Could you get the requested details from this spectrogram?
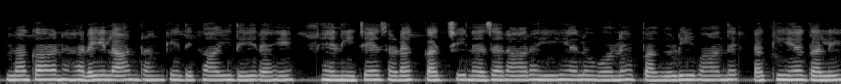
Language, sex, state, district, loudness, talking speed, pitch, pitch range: Hindi, female, Maharashtra, Sindhudurg, -21 LUFS, 155 wpm, 205 Hz, 200-215 Hz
